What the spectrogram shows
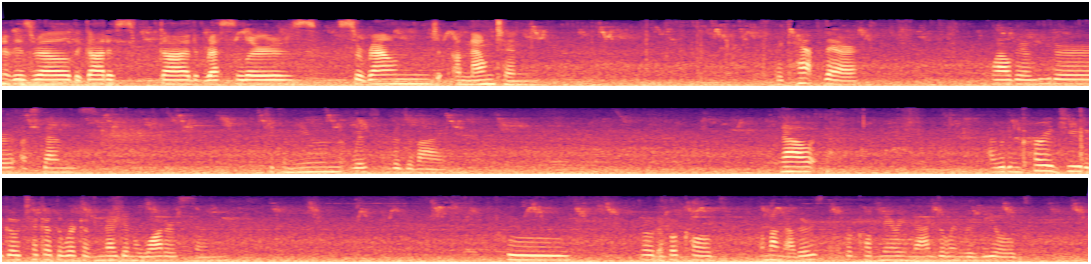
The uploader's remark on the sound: The volume of the audio rises and falls because of some background noise (I recorded in a park this morning).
